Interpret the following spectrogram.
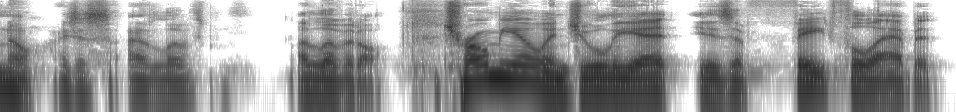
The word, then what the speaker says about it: Tromeo: Tromeo and Juliet. I almost said it wrong. What'd you almost say? Romeo.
